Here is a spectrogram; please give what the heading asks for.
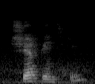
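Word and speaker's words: Sierpiński: the way SI e in polish is not pronounced here but share share share Pinsky and that means you don't pronounce in but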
